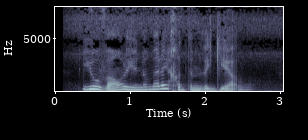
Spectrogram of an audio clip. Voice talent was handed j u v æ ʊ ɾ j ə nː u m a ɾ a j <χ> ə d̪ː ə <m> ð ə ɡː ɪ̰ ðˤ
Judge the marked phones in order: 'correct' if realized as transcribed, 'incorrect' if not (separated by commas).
correct, correct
